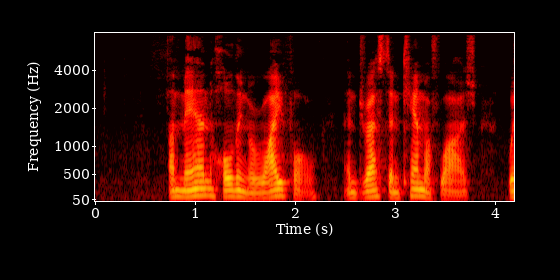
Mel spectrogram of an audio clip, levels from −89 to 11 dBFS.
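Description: A recording of speech, with no technical fault to report. Nothing in it calls for a time or a cause.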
